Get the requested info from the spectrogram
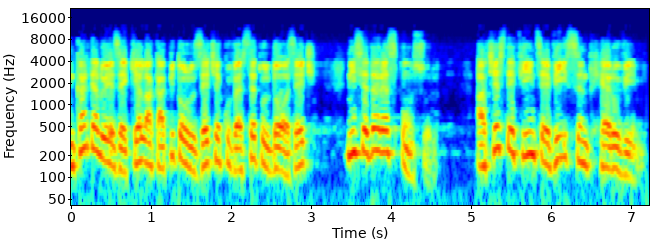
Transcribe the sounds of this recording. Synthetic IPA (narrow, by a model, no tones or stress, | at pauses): ɨŋkart̪ealuje̞ze̞kʲie̞lːakapit̪o̞lulze̞t͡ʃe̞kuve̞rse̞t̪uld̪o̞wəze̞t͡ʃʲ | nis̬e̞d̪əɾəspunsṵl | at͡ʃe̞st̪e̞fiːnt̪se̞vijsunt̪he̞ɾuvḭmʲ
